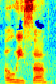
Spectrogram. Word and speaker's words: Elisa: Um my name is Elisa, so don't emphasize so hard on the Z.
